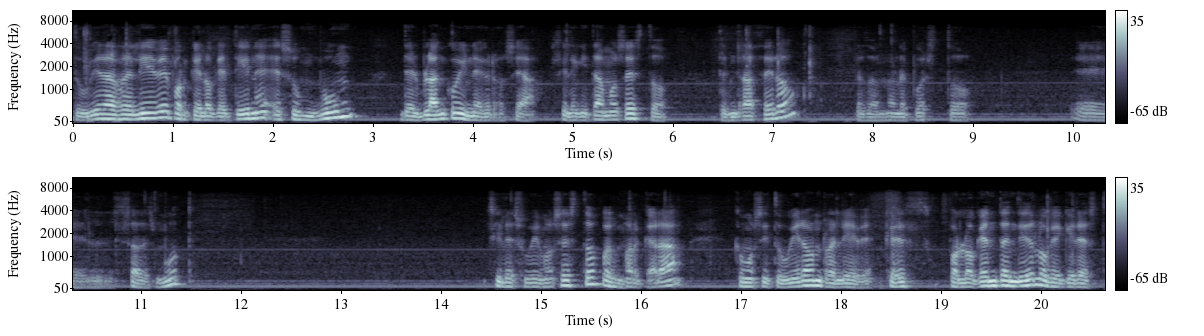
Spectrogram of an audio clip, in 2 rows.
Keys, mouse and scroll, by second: 3.9-20.6 drag.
